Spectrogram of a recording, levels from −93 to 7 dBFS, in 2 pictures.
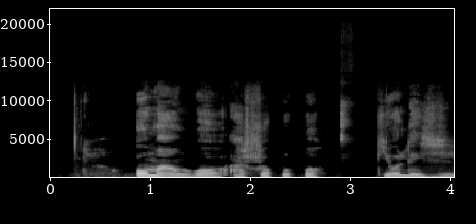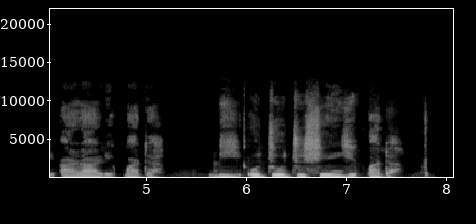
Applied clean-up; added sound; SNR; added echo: neural mask model Resemble Enhance denoiser.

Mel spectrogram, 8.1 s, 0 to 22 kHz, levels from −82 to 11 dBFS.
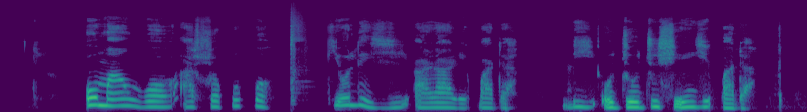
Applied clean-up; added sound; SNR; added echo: neural mask model DeepFilterNet 3.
